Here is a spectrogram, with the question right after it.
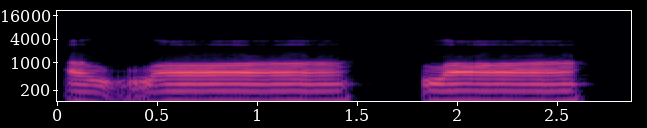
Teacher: It's not law. The only time the L is thick in the Quran is when you say the name of Allah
